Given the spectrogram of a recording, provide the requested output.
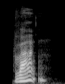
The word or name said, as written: vang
